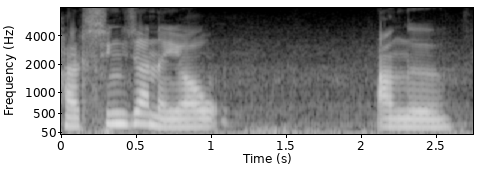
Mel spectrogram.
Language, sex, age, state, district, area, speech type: Bodo, female, 45-60, Assam, Chirang, rural, spontaneous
